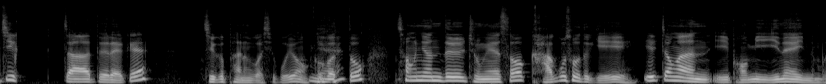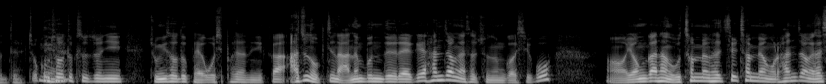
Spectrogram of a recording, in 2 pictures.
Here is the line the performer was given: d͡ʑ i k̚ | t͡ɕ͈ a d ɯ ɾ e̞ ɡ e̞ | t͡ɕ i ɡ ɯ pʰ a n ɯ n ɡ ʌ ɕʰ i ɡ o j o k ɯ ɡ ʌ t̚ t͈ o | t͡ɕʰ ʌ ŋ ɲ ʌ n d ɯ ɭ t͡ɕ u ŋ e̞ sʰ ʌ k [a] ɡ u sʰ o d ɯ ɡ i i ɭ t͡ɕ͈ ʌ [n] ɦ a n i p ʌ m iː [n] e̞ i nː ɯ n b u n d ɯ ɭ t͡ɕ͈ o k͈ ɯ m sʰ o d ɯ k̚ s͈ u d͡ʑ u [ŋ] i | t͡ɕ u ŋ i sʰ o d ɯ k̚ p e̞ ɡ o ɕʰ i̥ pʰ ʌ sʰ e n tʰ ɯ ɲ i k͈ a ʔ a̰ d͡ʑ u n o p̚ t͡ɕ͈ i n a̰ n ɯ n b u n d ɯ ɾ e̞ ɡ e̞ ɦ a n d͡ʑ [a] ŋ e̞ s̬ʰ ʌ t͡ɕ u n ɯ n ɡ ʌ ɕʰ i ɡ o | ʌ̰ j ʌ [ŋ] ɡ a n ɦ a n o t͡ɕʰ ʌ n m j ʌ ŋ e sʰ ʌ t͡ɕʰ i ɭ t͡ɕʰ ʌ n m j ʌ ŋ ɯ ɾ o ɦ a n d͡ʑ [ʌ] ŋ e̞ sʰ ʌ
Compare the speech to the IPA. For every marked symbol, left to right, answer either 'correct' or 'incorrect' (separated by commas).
correct, incorrect, correct, incorrect, incorrect, correct, correct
